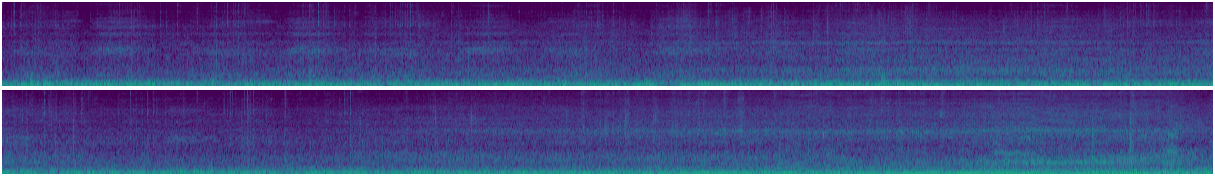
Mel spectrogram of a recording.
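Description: Steady low wind rumble on the microphone from riding a bicycle, with light tyre and road noise. A faint thin whine comes in near the end.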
